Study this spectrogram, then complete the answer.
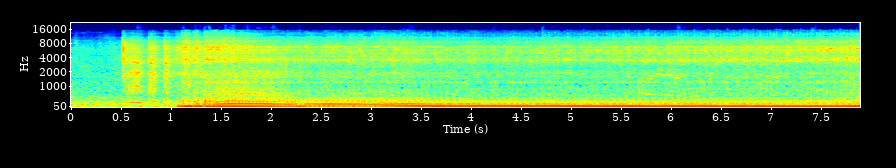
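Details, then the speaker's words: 2005 Lotus Elise with a Weapon-R header and cat delete mocked up, not bolted, no gasket, O2 sensor holes open: brief crank, then a loud, raspy idle with an open puffing chuff from the exhaust leaking at the unsealed header. "you can hear you know there's no gasket on it we have a gasket or anything on it we just throw it start it up for the heck of it"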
